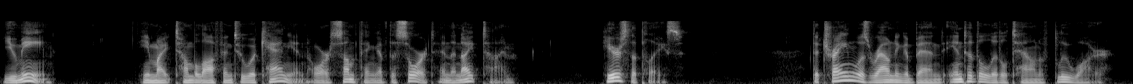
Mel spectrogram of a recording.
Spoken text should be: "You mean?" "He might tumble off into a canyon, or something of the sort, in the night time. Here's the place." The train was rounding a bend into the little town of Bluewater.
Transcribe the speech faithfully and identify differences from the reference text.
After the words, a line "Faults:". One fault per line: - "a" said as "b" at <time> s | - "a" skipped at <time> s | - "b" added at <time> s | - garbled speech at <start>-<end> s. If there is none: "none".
"You mean?" "He might tumble off into a canyon, or something of the sort, in the night time. Here's the place." The train was rounding a bend into the little town of Bluewater.
Faults:
none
